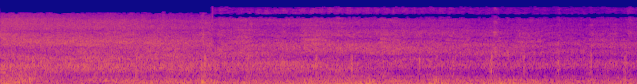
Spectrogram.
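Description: A bus drives past.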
